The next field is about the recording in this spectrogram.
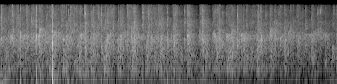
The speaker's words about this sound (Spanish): Es un gusto tenerlo en casa. Damos un fuerte aplauso al bendito sea. Baruch Hashem.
